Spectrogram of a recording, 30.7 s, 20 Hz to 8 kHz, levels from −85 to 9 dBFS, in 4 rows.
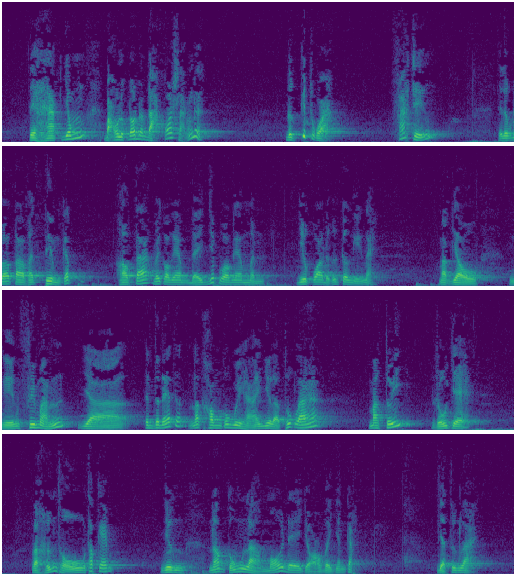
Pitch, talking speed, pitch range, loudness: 135 Hz, 155 wpm, 115-180 Hz, -22 LUFS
